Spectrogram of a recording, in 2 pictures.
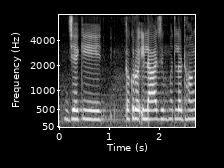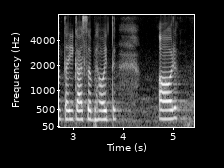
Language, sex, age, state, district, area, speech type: Maithili, female, 18-30, Bihar, Darbhanga, rural, spontaneous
